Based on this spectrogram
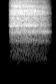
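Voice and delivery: soft unvoiced shush; hushing. A narrator's reading. She hushes her grieving lover, soft shush. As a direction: hush him gently, barely a breath.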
